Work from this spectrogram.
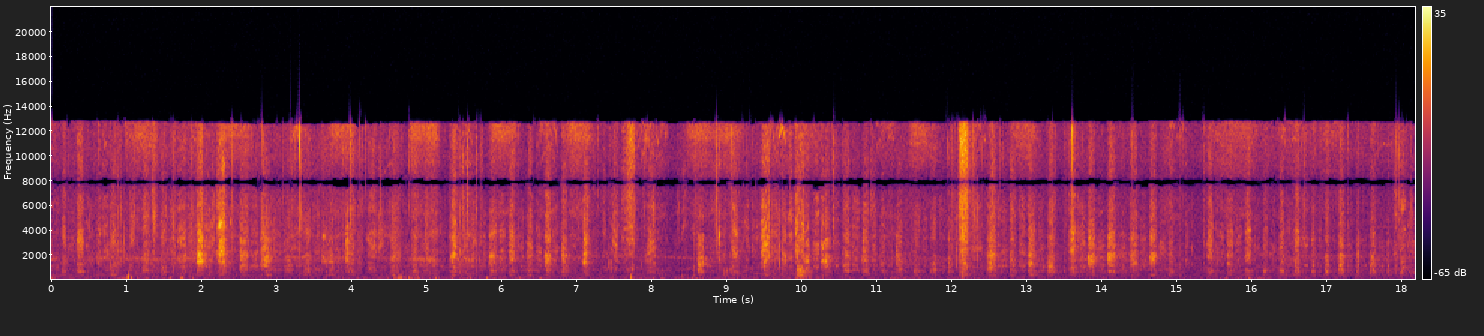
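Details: On Guam, the dog Eve, a rescued stray of unknown breed, pants quickly while meeting a coconut crab in a backyard. Hissy breath pulses come several times a second in a steady but uneven rhythm, with faint background noise.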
